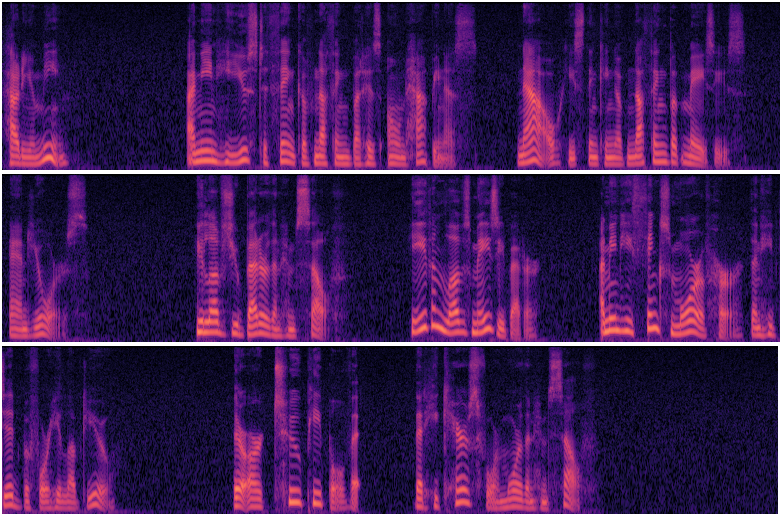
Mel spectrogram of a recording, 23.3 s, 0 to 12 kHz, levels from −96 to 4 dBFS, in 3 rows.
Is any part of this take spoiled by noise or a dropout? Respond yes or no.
no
